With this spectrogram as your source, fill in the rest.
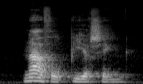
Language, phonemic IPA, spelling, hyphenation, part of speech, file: Dutch, /ˈnaː.vəlˌpiːr.sɪŋ/, navelpiercing, na‧vel‧pier‧cing, noun, Nl-navelpiercing.ogg
- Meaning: navel piercing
